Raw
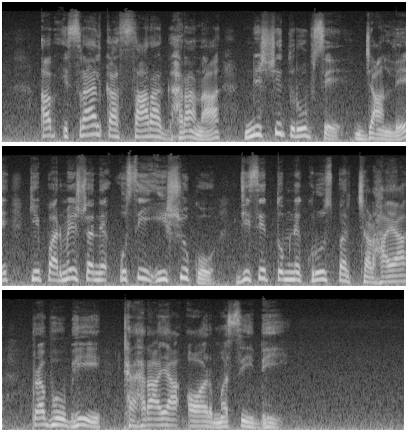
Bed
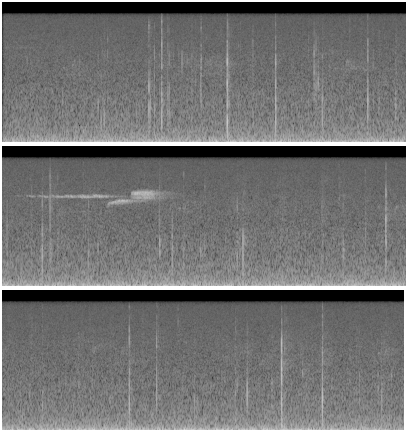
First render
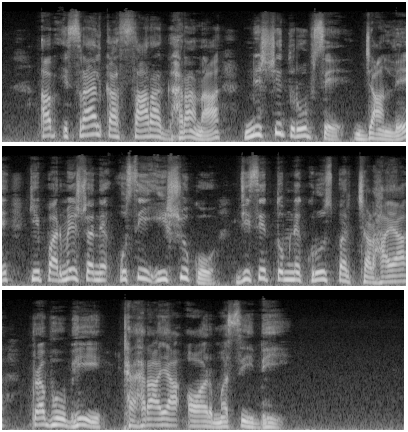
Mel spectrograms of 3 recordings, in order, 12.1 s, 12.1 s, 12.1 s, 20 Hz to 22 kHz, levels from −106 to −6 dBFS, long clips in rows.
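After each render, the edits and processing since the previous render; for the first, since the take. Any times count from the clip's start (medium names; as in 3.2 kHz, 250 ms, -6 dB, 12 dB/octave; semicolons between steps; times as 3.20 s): noise print and reduce 9 dB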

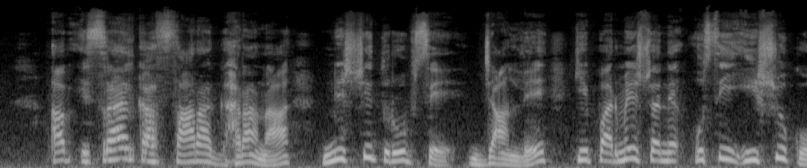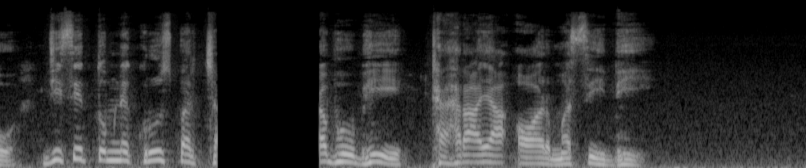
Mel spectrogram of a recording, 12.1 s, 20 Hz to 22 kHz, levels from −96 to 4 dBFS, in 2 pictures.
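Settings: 0.62–1.27 s: doubling 22 ms -3 dB; 7.68–8.45 s: mute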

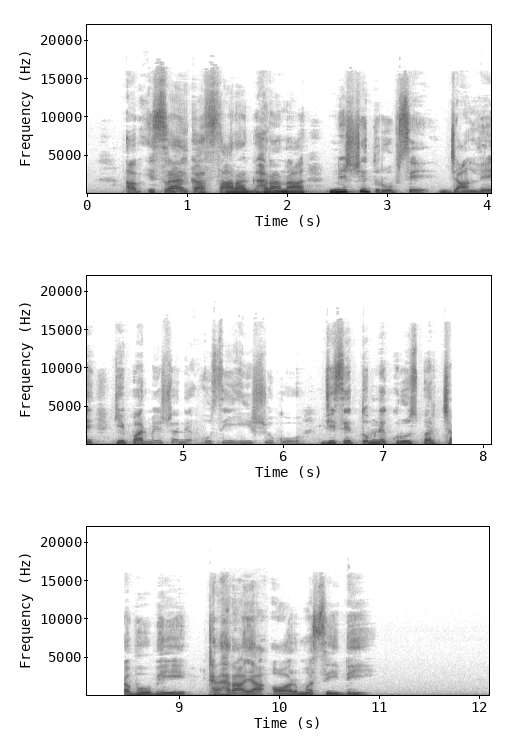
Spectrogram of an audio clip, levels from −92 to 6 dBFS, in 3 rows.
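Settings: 1.38–2.83 s: peaking EQ 210 Hz +14 dB 2.2 oct; 4.60–6.13 s: compression, threshold -40 dBFS; 9.41–9.89 s: treble shelf 3.6 kHz +9 dB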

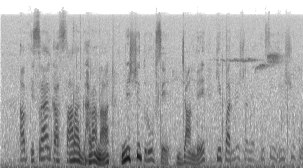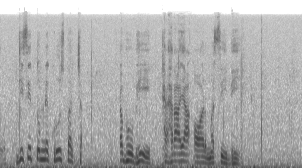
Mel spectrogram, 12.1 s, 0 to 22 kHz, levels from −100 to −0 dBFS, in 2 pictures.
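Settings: add bed -8.5 dB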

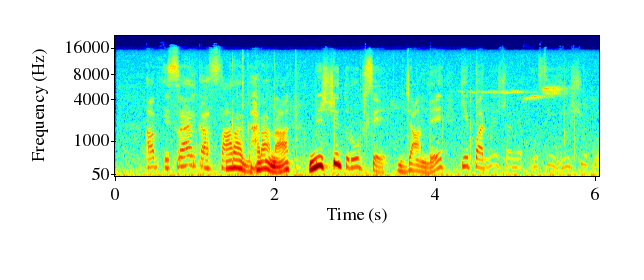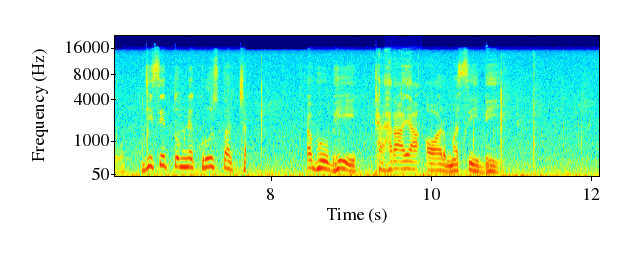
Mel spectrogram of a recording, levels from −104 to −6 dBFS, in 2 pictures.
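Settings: trim +4.5 dB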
